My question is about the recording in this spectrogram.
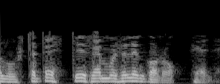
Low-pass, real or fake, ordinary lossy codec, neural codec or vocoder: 19.8 kHz; real; AAC, 16 kbps; none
